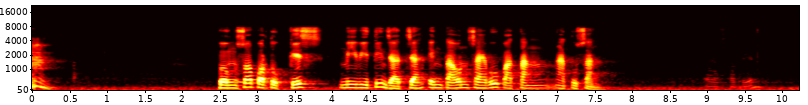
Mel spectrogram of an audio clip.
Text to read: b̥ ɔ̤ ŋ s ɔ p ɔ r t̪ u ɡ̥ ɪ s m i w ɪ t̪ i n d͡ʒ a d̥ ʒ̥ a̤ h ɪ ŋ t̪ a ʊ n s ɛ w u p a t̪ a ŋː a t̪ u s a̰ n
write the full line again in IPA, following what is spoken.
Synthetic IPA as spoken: b̥ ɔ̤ ŋ s ɔ p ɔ r t̪ u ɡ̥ ɪ s m i w i t̪ i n d͡ʒ a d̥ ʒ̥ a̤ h ɪ ŋ t̪ a ʊ n s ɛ w u p a t̪ a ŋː a t̪ u s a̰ n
